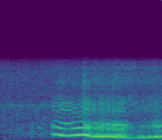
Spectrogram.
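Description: A Rottweiler snores with a deep, droning rumble that sags slightly in pitch.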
